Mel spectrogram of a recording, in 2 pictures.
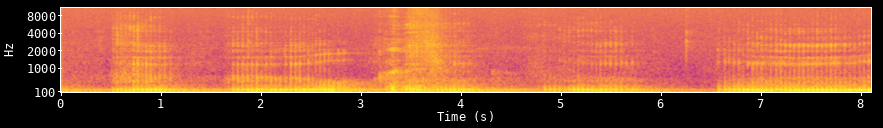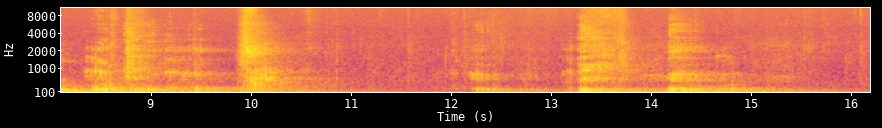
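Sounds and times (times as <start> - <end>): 
captive male and female leopards growling in a zoo in Miskolc: 0.0 - 16.1.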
